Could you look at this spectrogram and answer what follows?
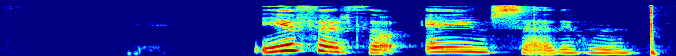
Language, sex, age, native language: Icelandic, female, 11, Icelandic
